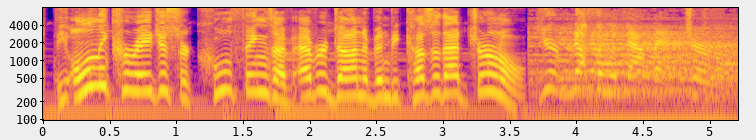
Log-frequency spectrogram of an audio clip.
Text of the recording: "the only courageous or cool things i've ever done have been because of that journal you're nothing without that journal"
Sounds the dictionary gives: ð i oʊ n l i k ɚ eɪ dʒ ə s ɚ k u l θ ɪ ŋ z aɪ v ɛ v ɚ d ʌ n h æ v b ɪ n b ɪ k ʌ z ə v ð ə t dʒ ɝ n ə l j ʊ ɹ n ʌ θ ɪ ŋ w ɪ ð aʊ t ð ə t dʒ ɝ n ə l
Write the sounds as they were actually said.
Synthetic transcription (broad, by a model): ð i oʊ n l i k ɚ eɪ dʒ ə s ɚ k u l θ ɪ ŋ z aɪ v ɛ v ɚ d ʌ n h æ v b ɪ n b ɪ k ʌ z ə v ð ə t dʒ ɝ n l j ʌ ɹ n ʌ θ ɪ ŋ w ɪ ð aʊ t ð ə t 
